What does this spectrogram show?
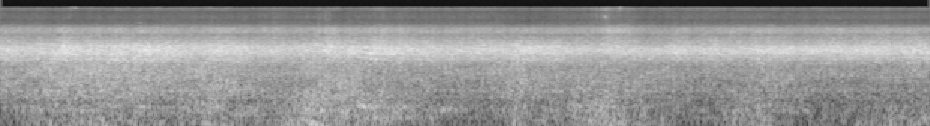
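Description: Indian Railways passenger coaches passing close by at speed: a loud, steady rush of wheels on rail and air, with uneven low rumbling from the running gear.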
